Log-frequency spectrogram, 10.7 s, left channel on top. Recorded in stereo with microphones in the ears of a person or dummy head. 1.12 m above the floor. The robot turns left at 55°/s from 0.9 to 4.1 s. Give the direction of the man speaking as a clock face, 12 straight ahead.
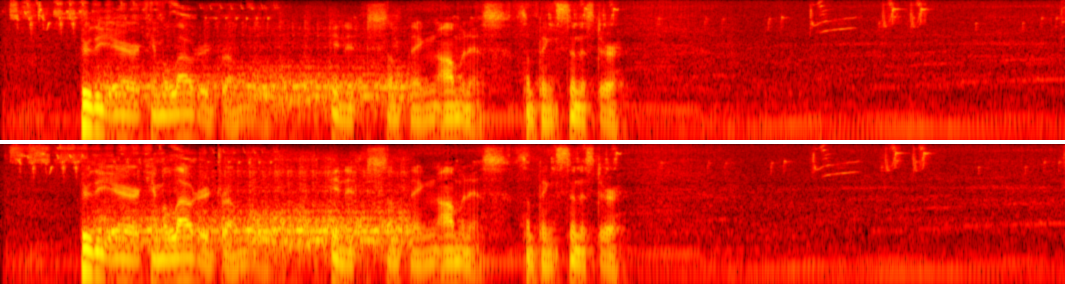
12 o'clock.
